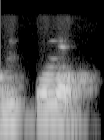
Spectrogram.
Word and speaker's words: Nicolò: E con l'accento sulla O, Nicolò. Yes, should be with Oh. the accent in the last. Oh, is Niccolo.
